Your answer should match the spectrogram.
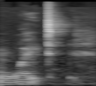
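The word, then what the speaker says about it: wight: Is that how you pronounce that? W-I-G-H-T. Gotta be a white.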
